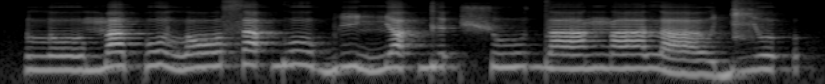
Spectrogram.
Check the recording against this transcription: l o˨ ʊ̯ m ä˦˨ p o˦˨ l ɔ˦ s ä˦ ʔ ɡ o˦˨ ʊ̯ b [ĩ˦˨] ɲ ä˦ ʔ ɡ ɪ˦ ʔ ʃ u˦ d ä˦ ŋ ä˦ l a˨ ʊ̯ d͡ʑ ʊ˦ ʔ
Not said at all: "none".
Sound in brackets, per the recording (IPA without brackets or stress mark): i˦˨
